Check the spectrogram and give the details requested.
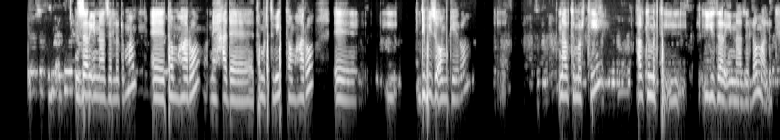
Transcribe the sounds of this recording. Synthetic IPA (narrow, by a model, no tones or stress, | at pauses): zɐɾʔinazɐlːod̪ɨmːa | t̪ʰɐmɦaɾo̞najħad̪ɐt̪ʰɨmhɨɾt̪ʰiβe̞t̪ʰːɐmɦaɾo̞ | d̪iβizɐʔomɡeɾo̞m | naβt̪ʰɨmhɨɾt̪ʰi | ʔa̰βt̪ʰɨmhɨɾt̪ʰi | ɨjːuzɐɾʔinːazɐlːomalɐt̪ju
